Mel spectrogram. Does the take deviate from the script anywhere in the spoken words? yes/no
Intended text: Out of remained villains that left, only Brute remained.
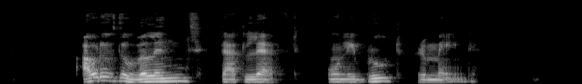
yes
